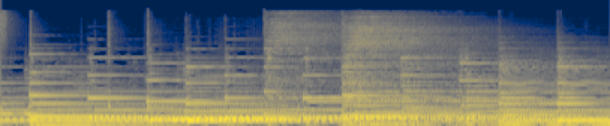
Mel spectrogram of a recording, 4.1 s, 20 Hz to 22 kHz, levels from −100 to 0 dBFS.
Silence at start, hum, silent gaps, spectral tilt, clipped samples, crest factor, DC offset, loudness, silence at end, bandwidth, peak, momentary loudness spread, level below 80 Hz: 0 s; none; none; -7 dB/octave; under 0.1%; 12 dB; 0.3%; -13 LUFS; 0 s; 14.5 kHz; 0 dBFS; 6 LU; -24 dBFS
